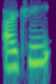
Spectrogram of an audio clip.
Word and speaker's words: Audrey: Audrey, A-U-D-R-E-Y.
